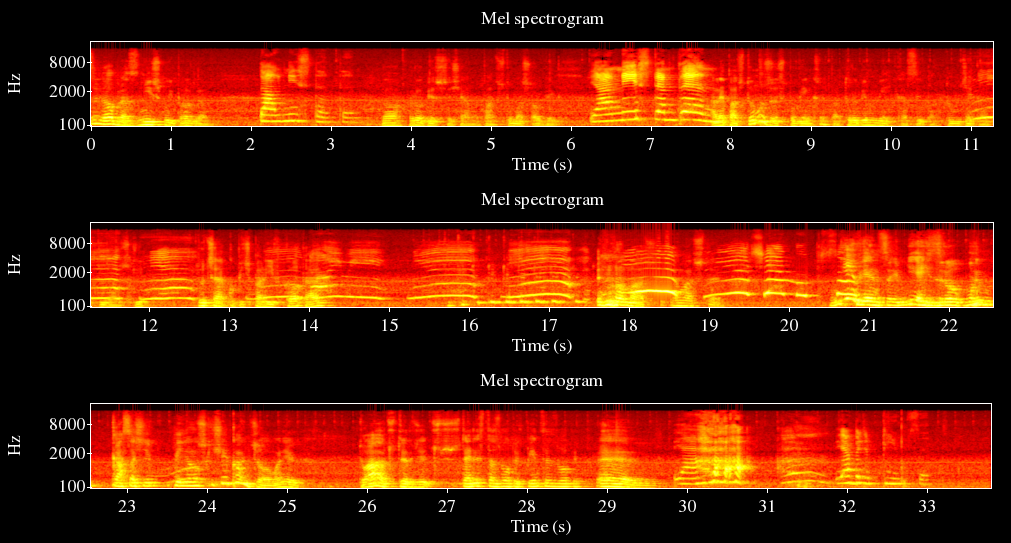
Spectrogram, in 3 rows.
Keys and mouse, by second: 4.0 middle click, 4.5 click, 5.2 middle click, 6.7 middle click, 9.3 click, 9.5 click, 9.7 click, 10.3 click, 10.5 click, 10.8 click, 11.4 click, 11.7 click, 12.6 click, 15.5-18.1 drag, 21.1 click, 21.9 click, 22.2 click, 22.5 click, 22.9 click, 23.2 click, 24.0 click, 24.6 click, 24.8-25.9 drag, 26.0 click, 26.3 click, 27.0 click, 27.3 click, 27.5 click, 27.7 click, 28.0 click, 28.3 click, 28.5 click, 28.8 click, 29.0-30.2 drag, 30.3-31.5 drag, 31.7 click, 31.9 click, 32.1 click, 32.5 click, 32.8 click, 33.1 click, 33.6 click.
